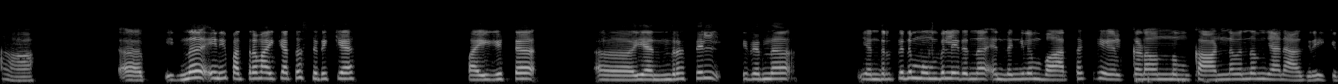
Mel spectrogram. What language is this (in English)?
Malayalam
